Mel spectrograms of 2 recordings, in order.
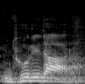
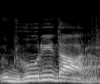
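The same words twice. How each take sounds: The two takes are said the same way.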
